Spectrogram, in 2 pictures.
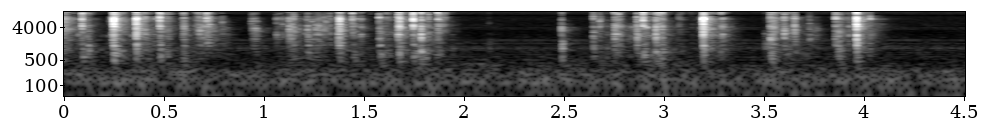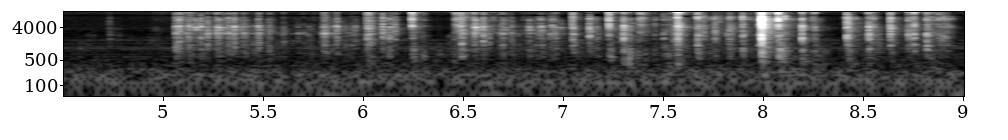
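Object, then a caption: Plastic computer keyboard. Both hands type with their fingertips on a black plastic ergonomic computer keyboard, producing a steady run of quick, bright, dry key clicks. The clicks are layered over a constant low background rumble, with a couple of short pauses between bursts of typing.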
